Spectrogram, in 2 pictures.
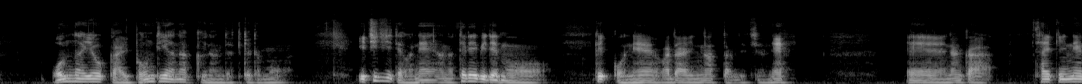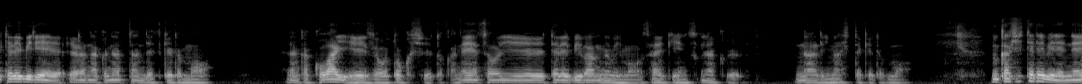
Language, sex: Japanese, male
